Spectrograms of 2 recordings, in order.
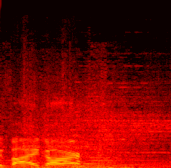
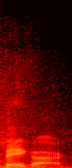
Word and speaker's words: Veigar: It's an Icelandic name, and it's actually pronounced Veigar. You hear a lot of people say Veigar, but I know the actual human. Okay. I lived with him, and it's pronounced Veigar.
